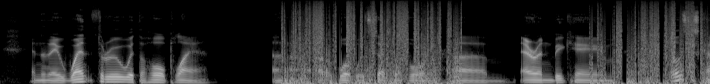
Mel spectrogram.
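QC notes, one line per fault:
2.82–4.62 s and 5.90–7.11 s: loose connector crackle. Two irregular bursts of scratchy crackle break up the speech, the second running to the end of the clip. A worn or dirty contact in the signal path is making and breaking as it shifts, chopping the audio in rapid, uneven bursts. Any DC present on the line steps with each break, which adds sharp pops.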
